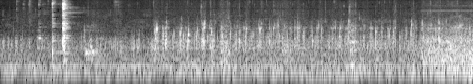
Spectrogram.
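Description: Egg curry bubbling in a pot, a soft continuous simmer of popping bubbles with a couple of faint clinks early on, quiet and alone.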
